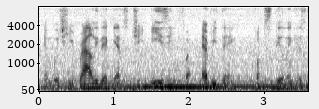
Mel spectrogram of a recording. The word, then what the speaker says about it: G-Eazy: saying that name wrong is G-Eazy Not Easy E or whatever I said anyway easy player my bad G-Eazy my bad couldn't have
